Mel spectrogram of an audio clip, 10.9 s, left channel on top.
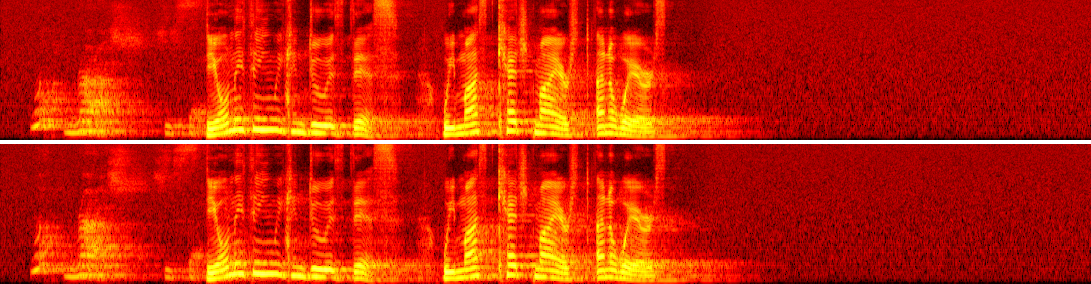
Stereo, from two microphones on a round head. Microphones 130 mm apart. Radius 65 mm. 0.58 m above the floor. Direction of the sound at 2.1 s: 10° left (ahead or behind).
